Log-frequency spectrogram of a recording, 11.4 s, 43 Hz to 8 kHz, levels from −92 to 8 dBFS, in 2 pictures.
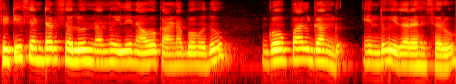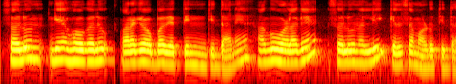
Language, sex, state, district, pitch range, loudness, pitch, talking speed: Kannada, male, Karnataka, Dakshina Kannada, 150-185 Hz, -16 LUFS, 170 Hz, 120 wpm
